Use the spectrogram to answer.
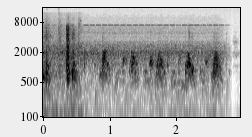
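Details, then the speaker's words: Fetal heartbeat on Doppler during a pregnancy ultrasound visit: rapid, regular whooshing pulses at 157 beats a minute, stated as very good; normal fetal heartbeat. "so that little heartbeat is 157 very good"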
